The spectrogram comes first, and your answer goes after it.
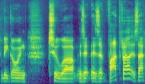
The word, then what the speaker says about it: Vatra: All super chats are going to be going to is it Vatra? Is that how it's pronounced? Starsky? Vatra. Yes. Vatra.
